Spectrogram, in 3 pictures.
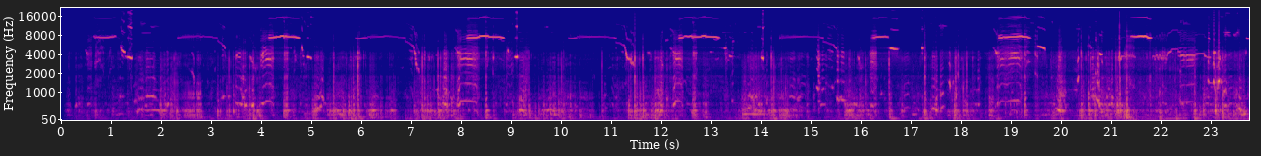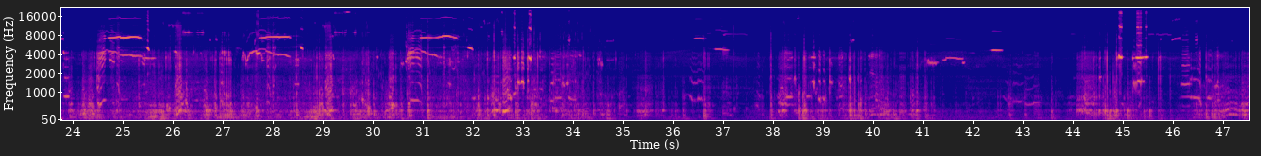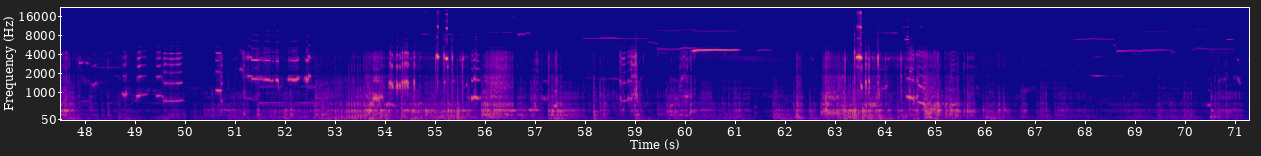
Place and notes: Lithuania. lake Rubikiai, a scull
recorded with contact microphones. Unnerving sound move nets of the paddle on the scull.
31 July 2011, ~16:00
